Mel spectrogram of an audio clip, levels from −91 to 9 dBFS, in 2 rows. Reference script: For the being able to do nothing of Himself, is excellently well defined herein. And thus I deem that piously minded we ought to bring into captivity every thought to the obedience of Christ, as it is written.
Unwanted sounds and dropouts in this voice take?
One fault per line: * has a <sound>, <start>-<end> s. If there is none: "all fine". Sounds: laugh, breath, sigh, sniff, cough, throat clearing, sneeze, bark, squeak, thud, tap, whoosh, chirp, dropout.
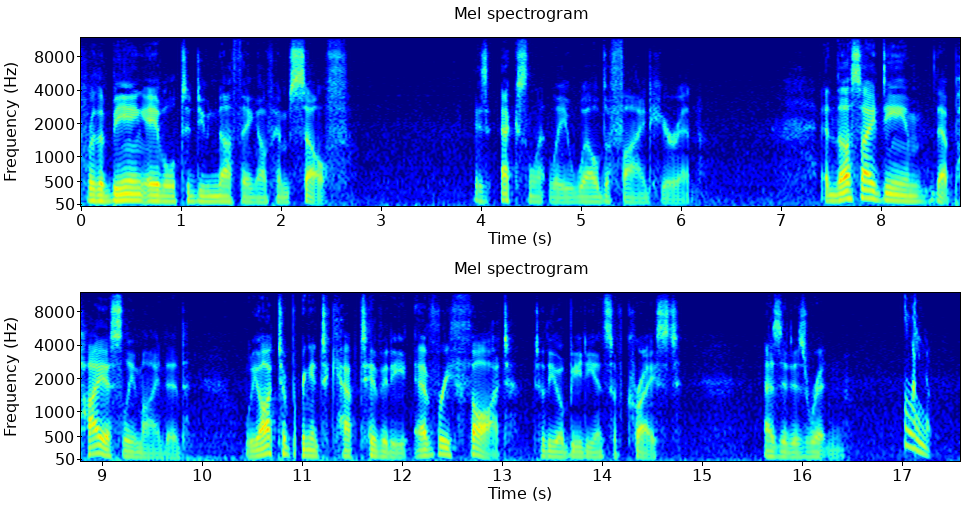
* has a dropout, 10.9-11.0 s
* has a chirp, 17.0-17.3 s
